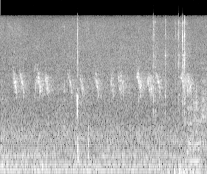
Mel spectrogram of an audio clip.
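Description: A small bird chirping in a quick series of short high calls, about three a second. A single sharp click comes about a second and a half in, and a few low knocks near the end.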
